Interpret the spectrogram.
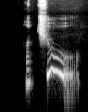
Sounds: Sneeze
